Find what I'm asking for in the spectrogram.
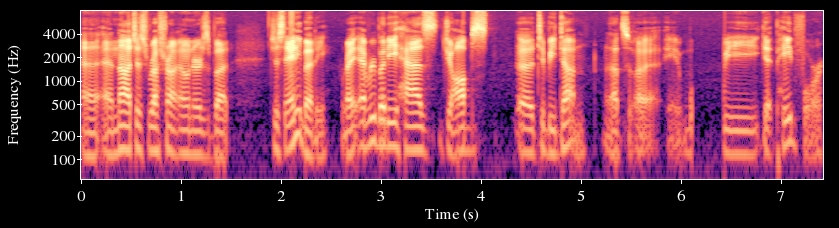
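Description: Vocal fry is heard in a man's voice. He talks at a medium pitch. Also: ordinary pitch variation, fairly quick pace, dry, close sound with no echo. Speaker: podcast host. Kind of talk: casual podcast conversation.

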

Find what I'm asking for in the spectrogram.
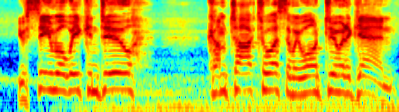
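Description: Putting on a gruff character voice, a man speaks fairly quickly at a high pitch for a man, with fairly even intonation, very even loudness and clear background noise. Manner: extremely confident.

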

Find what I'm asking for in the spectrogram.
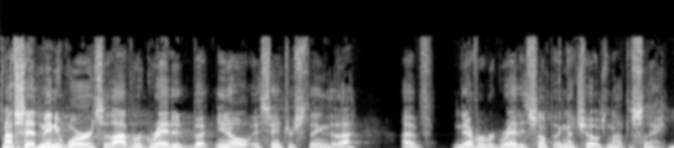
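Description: A man with a Mississippi accent talks fairly quickly with hardly any pauses, his fairly high voice bright and sharp with ordinary pitch variation, against a quiet background. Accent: Southern US (Mississippi). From Mississippi, US South. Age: 70s. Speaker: author and speaker, former businessman. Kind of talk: sermon-like talk to a live audience. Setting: stage with audience.

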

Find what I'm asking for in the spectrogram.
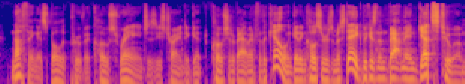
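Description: On a very clean recording with a silent background, a man speaks at a very fast pace with a fairly low pitch, vocal fry and big swings in loudness. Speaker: podcast producer. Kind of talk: casual chat.

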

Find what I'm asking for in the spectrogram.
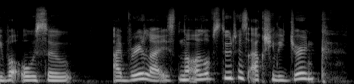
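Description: A woman's words come at a fairly quick pace. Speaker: former student society president, LGBTQ+ activist. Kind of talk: interview. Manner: shy.

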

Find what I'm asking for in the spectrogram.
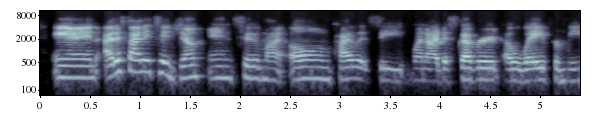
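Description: A woman speaks at a fairly slow pace with a medium pitch and ordinary pitch variation. The sound is dry and close with no echo, over a quiet background. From California, Vallejo. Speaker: entrepreneur, fashion brand founder. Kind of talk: interview.

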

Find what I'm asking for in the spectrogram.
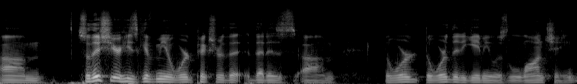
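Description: In a normal speaking voice with an American accent, a man talks at a moderate pace with ordinary pitch variation on a very clean recording with a silent background. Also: fairly low pitch for a man. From US Midwest, rural northeast Ohio. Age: 40s. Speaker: pastor. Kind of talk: podcast interview.

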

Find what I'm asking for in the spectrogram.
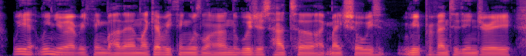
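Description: A man's very deep, low voice in an Australian accent, very fast with hardly any pauses, very even in loudness and fairly even in intonation. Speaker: college football punter. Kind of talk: casual interview.

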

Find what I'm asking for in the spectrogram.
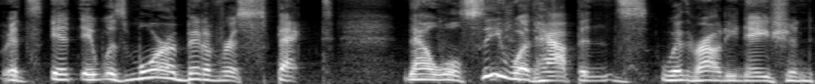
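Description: This man's voice is fairly high-pitched with very wide pitch swings. His loudness stays very even. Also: moderate pace. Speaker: radio co-host. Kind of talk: casual chat.

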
